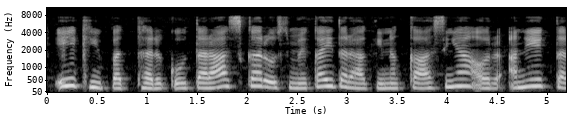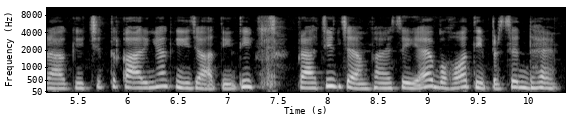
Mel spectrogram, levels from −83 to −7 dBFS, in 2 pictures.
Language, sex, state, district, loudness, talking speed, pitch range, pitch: Hindi, female, Uttar Pradesh, Jalaun, -25 LUFS, 160 wpm, 190-240 Hz, 205 Hz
